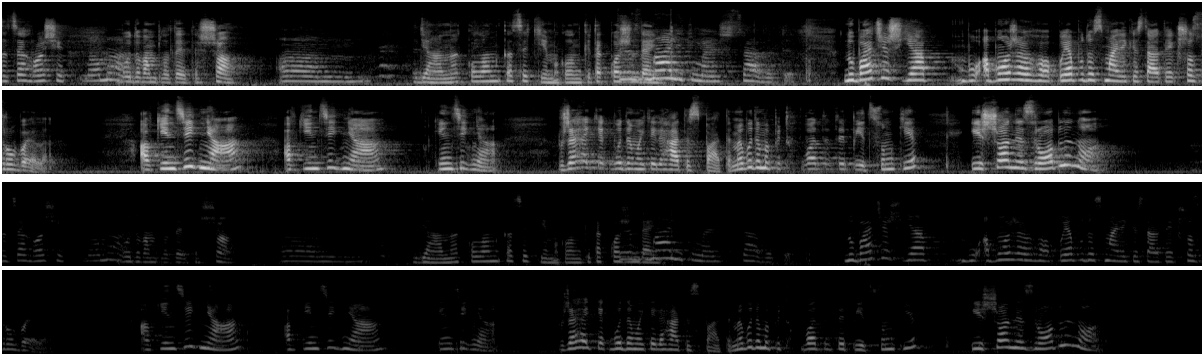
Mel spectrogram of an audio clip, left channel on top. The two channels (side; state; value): right; quieter; 24.7 dB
